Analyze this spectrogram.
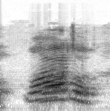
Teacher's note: طا کی ادائیگی کے لیے دونوں حصے ملے، زبان کی نوک اور دانتوں کے جو ہیں مسوڑے وہاں لگے اور اس کے بعد علیحدہ ہو گئے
